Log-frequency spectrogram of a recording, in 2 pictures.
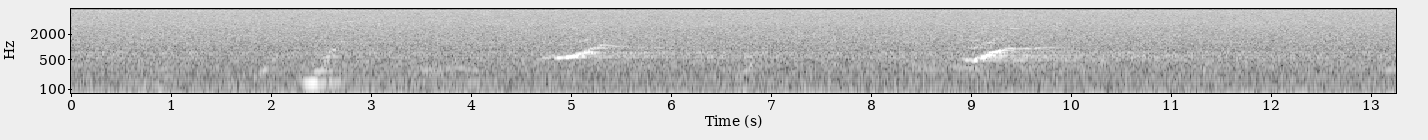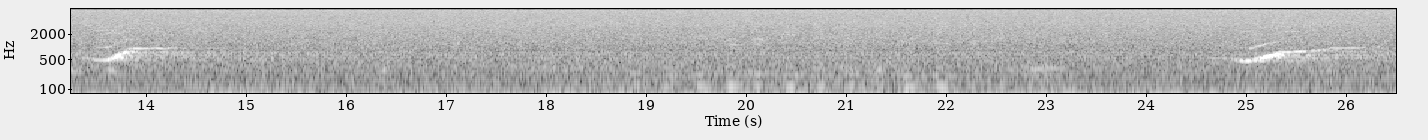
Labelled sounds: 5.1	5.6	humpback whale, 0.80 to 1.2 kHz
9.2	9.6	humpback whale, 0.80 to 0.99 kHz
13.7	14.3	humpback whale, 0.80 to 1.0 kHz
25.0	26.1	humpback whale, 0.80 to 1.3 kHz

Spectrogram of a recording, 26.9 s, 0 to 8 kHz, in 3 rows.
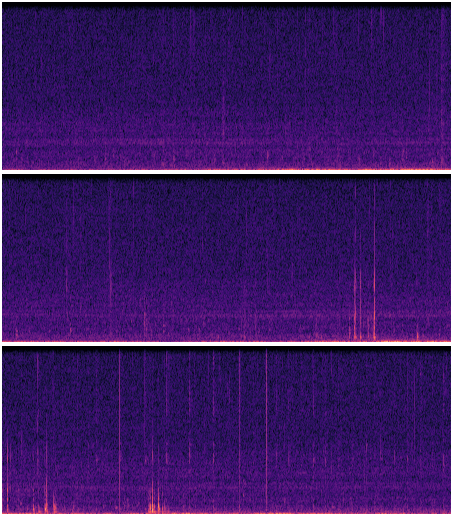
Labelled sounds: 15.7	21.4	noise likely from the mooring, 0 to 5.9 kHz

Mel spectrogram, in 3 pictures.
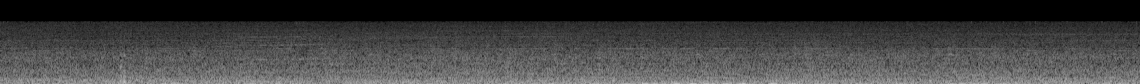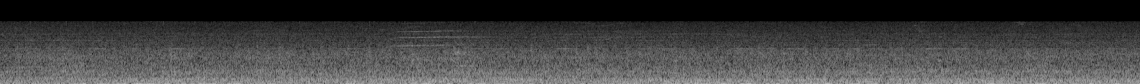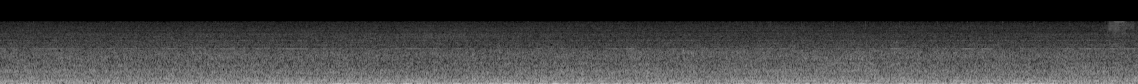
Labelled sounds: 15.2	16.1	killer whale, southern resident, 0.90 to 5.9 kHz

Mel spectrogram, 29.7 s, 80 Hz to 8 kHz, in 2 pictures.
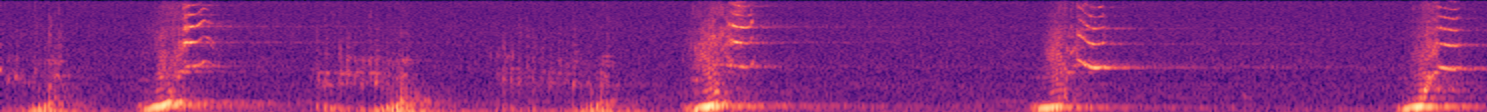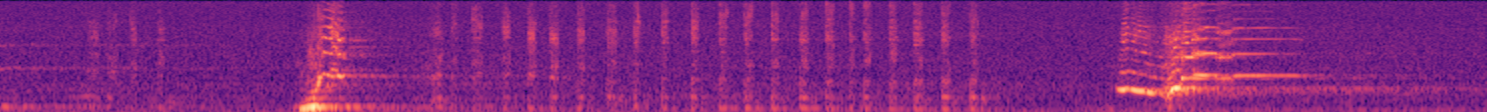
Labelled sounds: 1.8	2.3	humpback whale, 1.3 to 6.6 kHz
3.2	3.8	humpback whale, 0.80 to 1.9 kHz
7.1	7.8	humpback whale, 1.2 to 7.5 kHz
10.7	11.5	humpback whale, 1.1 to 6.0 kHz
14.1	14.9	humpback whale, 0.80 to 6.9 kHz
18.0	18.7	humpback whale, 0.80 to 3.2 kHz
19.2	19.5	humpback whale, 1.5 to 2.0 kHz
26.0	28.7	humpback whale, 0.80 to 7.4 kHz

